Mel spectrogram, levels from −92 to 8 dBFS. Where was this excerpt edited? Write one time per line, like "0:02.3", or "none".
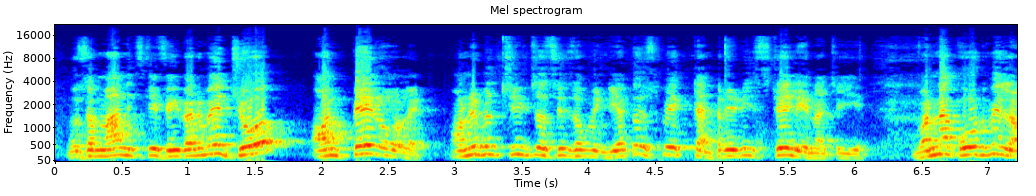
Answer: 0:02.9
